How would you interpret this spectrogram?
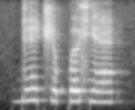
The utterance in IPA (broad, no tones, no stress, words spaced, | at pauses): ɡet͡ʃə pəxʲɛ̃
